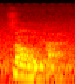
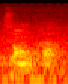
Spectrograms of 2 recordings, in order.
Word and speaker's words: Tsongkha: Changes happen in the second syllable, third syllable. tsongkha. So it's very hard for me, even, now that I've formulated this system, to not lower it and say tsongkha.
